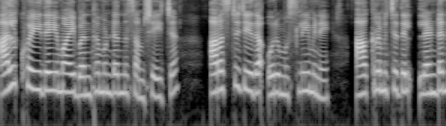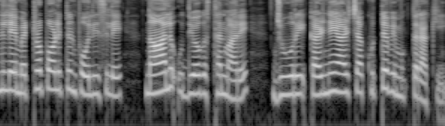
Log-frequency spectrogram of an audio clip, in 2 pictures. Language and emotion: Malayalam, neutral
